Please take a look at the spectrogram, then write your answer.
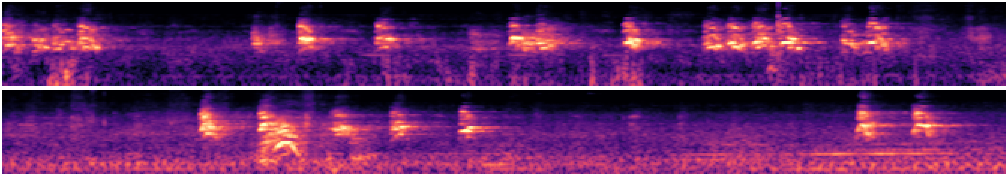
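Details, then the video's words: Feisty Miniature Schnauzer at play, giving short sharp barks and yaps in irregular series, sometimes paired in quick doubles, over a low steady hum in the background. "Feisty miniature schnauzer"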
